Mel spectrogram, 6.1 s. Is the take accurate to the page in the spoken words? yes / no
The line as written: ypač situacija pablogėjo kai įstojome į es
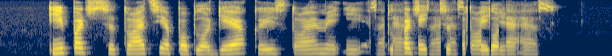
no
